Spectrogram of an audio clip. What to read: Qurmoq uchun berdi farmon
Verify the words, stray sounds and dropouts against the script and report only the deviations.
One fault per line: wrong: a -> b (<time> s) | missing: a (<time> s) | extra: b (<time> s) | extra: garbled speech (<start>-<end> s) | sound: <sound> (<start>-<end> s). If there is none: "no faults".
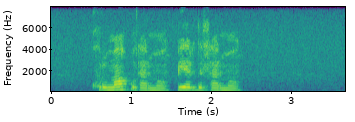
wrong: uchun -> farmon (1.1 s)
